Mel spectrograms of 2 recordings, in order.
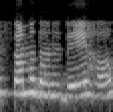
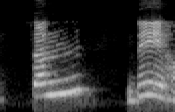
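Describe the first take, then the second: First: समधन देह read slowly as separate parts; spelled-out parts. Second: संदेह very slow, with a clear half-n before देह; nasal sound shown. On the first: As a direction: sound out समधन देह piece by piece. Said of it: "तो यहाँ मौ का न हो जाता है". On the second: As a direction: stretch संदेह so the half-n is heard. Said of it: "आधा नौ का उच्चारण आ रहा है". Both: Shown as a demonstration.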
